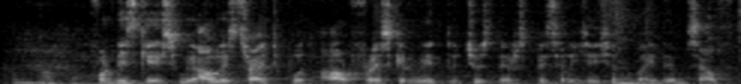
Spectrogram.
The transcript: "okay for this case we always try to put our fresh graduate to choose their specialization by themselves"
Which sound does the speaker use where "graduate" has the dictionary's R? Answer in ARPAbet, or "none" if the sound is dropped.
none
